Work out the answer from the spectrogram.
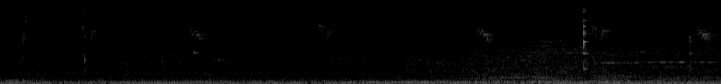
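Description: A small bird chirping repeatedly, short high chirps that fall in pitch, about one a second, over a low steady background rumble. Near the end a metal spoon gives one sharp clink against the bowl, the loudest sound.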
